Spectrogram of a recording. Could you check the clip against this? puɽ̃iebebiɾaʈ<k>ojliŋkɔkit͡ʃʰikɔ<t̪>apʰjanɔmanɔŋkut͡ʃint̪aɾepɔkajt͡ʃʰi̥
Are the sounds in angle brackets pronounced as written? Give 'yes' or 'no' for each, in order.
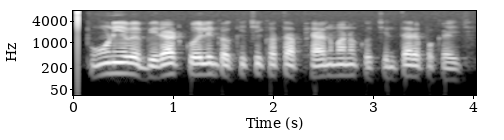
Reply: yes, no

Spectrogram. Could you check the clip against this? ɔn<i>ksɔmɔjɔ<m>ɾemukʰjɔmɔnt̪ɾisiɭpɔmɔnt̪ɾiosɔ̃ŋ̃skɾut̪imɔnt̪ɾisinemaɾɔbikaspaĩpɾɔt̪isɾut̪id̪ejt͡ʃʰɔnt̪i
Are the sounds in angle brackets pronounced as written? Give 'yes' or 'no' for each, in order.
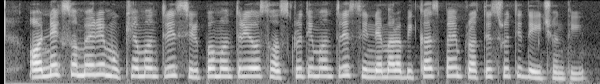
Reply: no, no

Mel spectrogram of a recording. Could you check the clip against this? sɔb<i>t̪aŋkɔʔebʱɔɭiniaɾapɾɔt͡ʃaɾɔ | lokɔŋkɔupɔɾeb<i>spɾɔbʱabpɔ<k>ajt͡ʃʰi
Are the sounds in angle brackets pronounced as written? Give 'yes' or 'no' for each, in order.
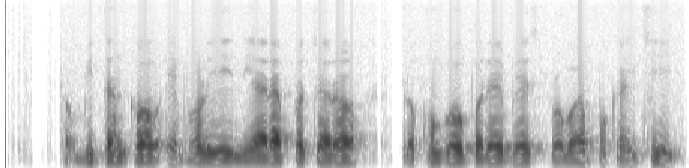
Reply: yes, no, yes

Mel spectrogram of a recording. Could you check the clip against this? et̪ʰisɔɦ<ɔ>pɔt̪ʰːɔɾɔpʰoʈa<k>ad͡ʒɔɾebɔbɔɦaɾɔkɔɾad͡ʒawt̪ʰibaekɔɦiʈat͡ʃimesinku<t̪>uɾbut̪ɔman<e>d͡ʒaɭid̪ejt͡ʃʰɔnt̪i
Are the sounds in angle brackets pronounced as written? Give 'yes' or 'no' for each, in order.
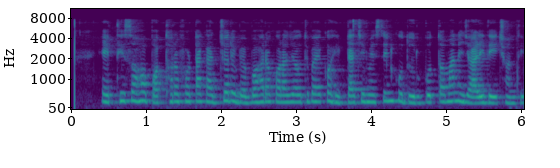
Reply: yes, yes, no, yes

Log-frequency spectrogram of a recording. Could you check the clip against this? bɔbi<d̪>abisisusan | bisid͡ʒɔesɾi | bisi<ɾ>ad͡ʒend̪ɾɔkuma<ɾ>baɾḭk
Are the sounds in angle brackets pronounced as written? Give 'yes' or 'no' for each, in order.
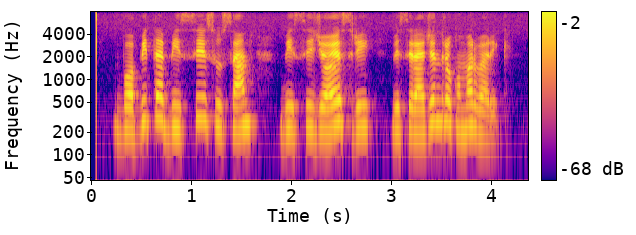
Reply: no, yes, yes

